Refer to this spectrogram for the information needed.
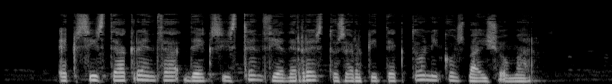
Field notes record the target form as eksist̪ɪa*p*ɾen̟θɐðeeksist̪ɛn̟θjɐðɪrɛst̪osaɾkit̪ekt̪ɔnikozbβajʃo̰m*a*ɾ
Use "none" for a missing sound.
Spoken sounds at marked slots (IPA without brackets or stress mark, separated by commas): k, a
